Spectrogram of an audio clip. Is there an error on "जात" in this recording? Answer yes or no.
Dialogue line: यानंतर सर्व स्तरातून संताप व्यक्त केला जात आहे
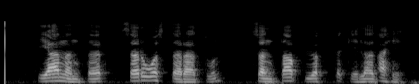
yes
